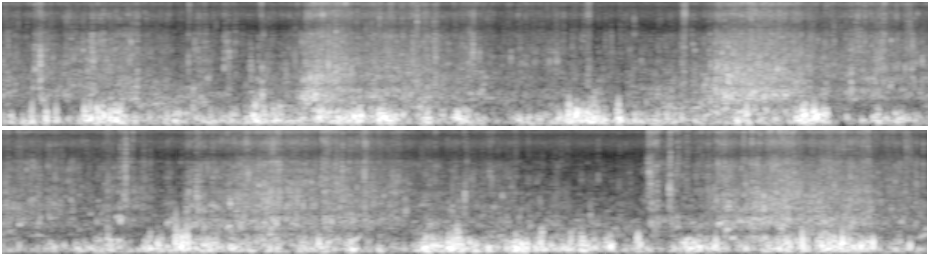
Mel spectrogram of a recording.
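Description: Wind gusting across the microphone at sea, with waves washing against a small boat.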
